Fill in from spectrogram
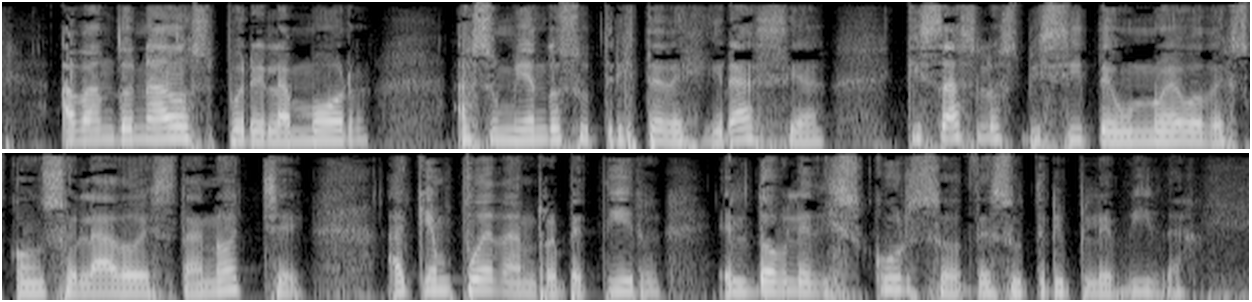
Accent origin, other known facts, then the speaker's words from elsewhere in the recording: Iquique, Tarapacá, Chile; Sí, mis dos padres y mis cuatro abuelos. Yo soy de Camacha.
